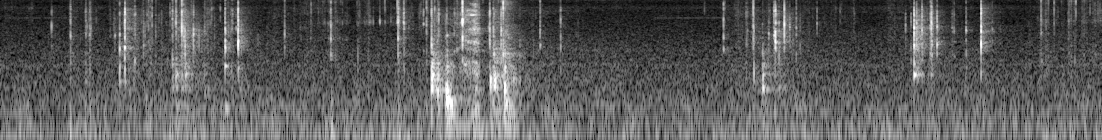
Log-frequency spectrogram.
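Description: A metal blade carves smooth, curling slices from a hand-held, rectangular, solid white bar of dry, soft soap. Short bursts of bright, crisp scraping and crinkly shaving come in clusters, separated by near-silent pauses, with little low end.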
